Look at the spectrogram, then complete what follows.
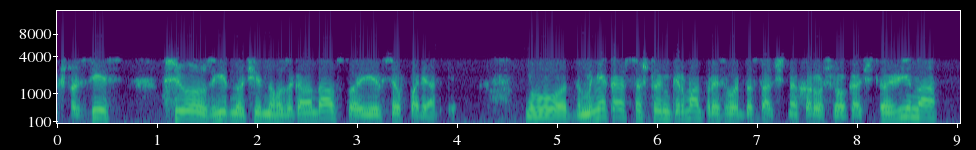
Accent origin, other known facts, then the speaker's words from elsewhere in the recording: Novhorod-Siverskyi, Chernihiv Oblast, Ukraine; Я сам родом из Черниговской области, это север Украины, Новгород-Северский.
